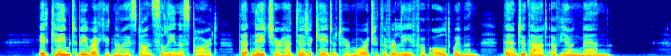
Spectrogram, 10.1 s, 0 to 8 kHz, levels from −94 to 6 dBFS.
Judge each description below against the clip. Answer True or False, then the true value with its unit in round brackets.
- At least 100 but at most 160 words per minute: True (155 wpm)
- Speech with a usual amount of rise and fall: True (3.4 semitones)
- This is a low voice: False (165 Hz)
